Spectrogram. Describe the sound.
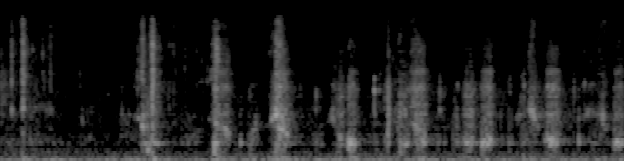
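A thick, flower-shaped, crunchy gingerbread biscuit bought at ICA is bitten and chewed. Several faint, crisp crunches break out in irregular bursts, each sharp snap trailing into softer crumbling.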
